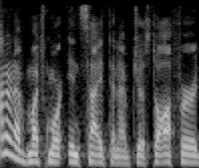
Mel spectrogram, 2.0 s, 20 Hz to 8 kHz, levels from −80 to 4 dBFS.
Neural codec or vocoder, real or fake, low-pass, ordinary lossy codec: none; real; 7.2 kHz; MP3, 48 kbps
